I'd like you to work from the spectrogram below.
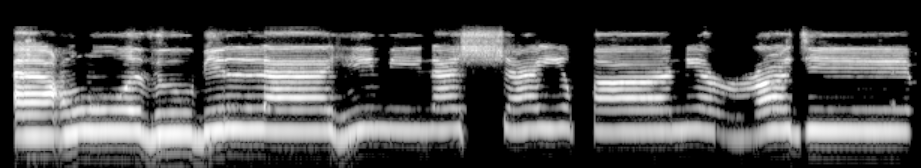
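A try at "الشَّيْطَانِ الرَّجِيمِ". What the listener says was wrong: baik, shinnya lebih baik, tapi huruf to-nya. Huruf to-nya Ana masih melihat gini, syaito. Ini, huruf to bukan huruf bibir. To. Baik, nanti perbaiki cara mengucapkan huruf to. Enggak boleh gini. To, oh, to, rahang aja yang dibuang gini. To, oh, oh, coba ibu latih dulu dari oh. Ah, jangan oh. Bibirnya biasa aja. Oh. Enggak, bibirnya biasa aja.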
